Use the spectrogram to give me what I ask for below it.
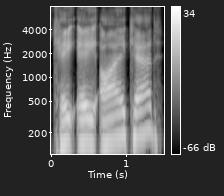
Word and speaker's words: KiCad: something so exciting um Marcel is giving his opinion on how it's pronounced k-a-i CAD is that Kai yeah I guess that would be so that would be kai-cad yeah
